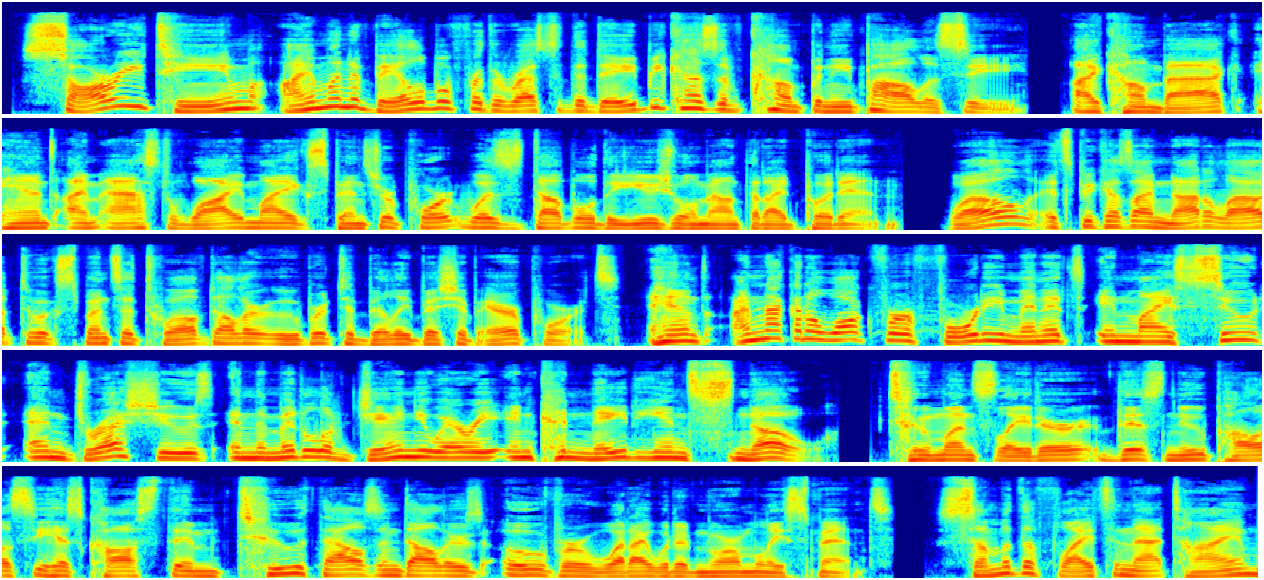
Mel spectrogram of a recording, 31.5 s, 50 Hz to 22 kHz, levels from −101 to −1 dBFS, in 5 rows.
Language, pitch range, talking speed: English, 115-145 Hz, 180 wpm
